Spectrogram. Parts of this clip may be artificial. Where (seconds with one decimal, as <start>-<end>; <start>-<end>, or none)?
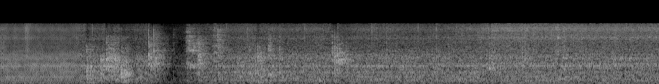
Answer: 0.0-0.8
